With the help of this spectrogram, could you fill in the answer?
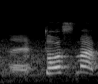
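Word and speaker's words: তস্মাৎ: এ কি এই যে তসমাত এটা কি তর পরে কি বিসর্গ হবে নাকি দন্তস উচ্চারণ হবে না এখানে দন্তস টাকে ভাঙ্গার প্রয়োজন নাই তসমাত তসমাত উচ্চারণ করবেন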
